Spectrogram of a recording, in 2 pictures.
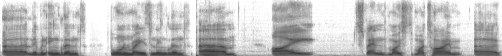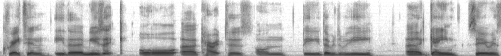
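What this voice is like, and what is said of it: British accent. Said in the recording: “as you can probably tell from my accent, I'm British.”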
